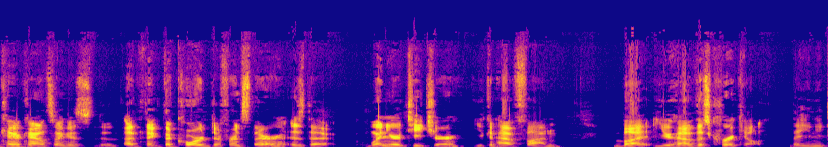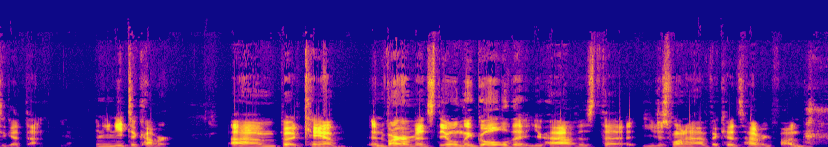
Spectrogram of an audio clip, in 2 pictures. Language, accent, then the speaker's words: English; Collingwood, Ontario, Canada; It was back in my hometown of Collingwood, Ontario.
